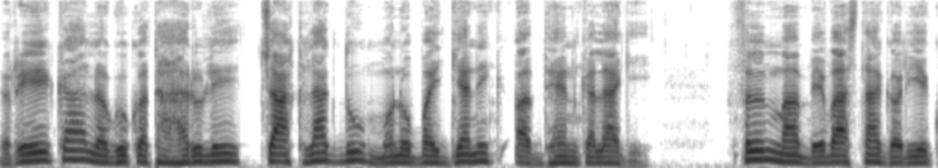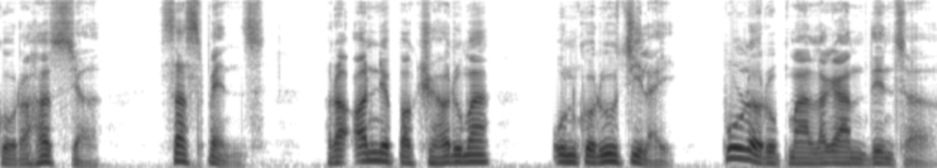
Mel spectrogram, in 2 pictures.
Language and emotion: Nepali, neutral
